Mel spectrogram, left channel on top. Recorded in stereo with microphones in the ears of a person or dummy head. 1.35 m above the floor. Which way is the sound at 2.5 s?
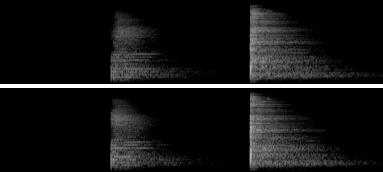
25° right (ahead or behind).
